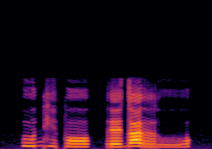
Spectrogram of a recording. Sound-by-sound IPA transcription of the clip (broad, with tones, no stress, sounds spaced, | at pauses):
u˨˩˦ bʲ e̤˦˨ p o˨ | ɾ ɛ˨˩˦ d a˧˥˧ r o̤˨˩˦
